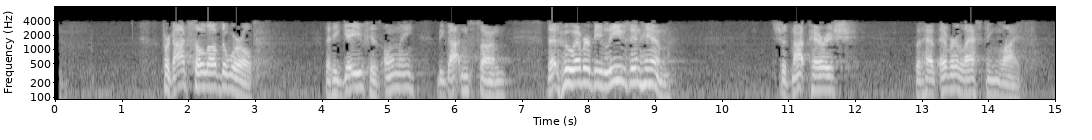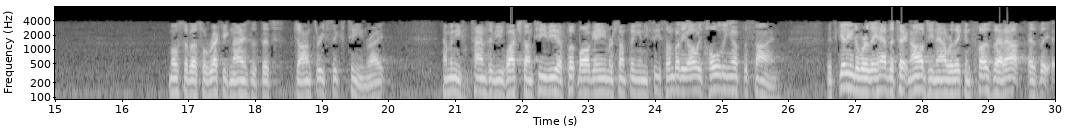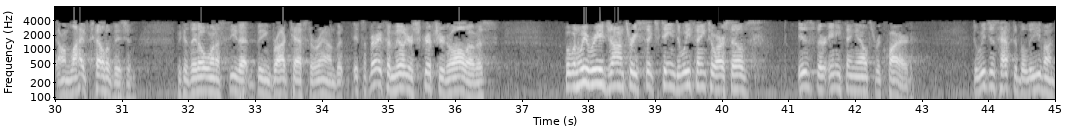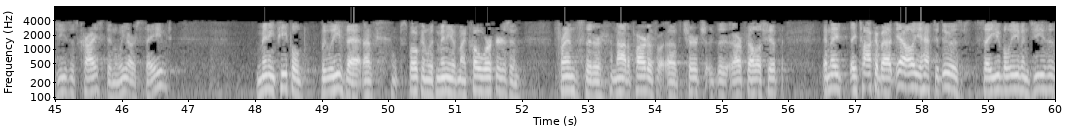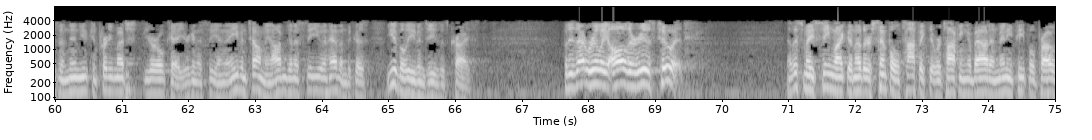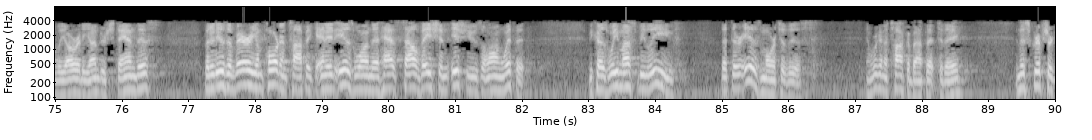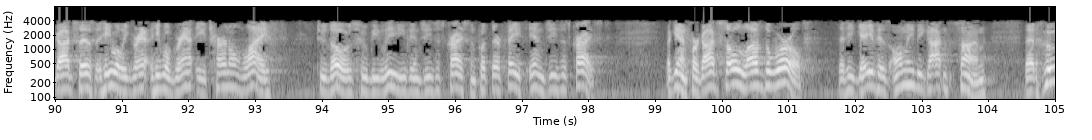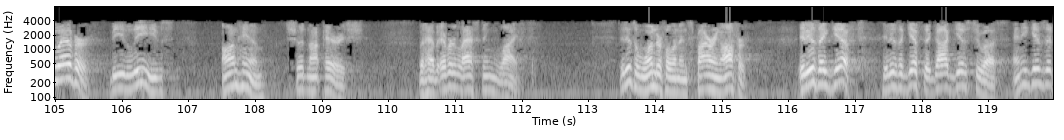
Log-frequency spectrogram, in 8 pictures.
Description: Sermons
Given in San Antonio, TX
